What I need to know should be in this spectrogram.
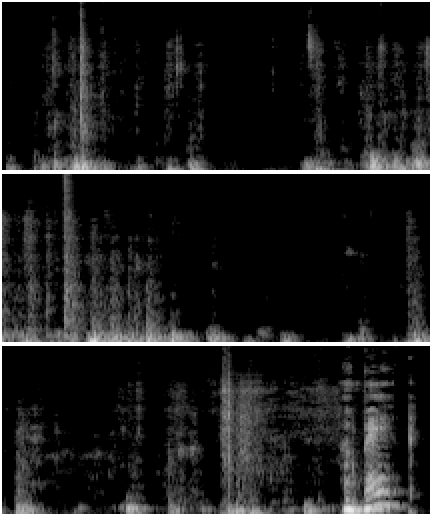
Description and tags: Running Downstairs In The Distance (With Extra!)
Originally used for my video: Curly Reads: Upstairs [Creepypasta]
Recorded with a Iphone SE and edited in Audacity
stairs-down, distant, stairway, wood-stairs, curly-one, indoors, stair-run, run, callum, wooden, stairs, foley, distant-running, footsteps, callumhaylermagenis, run-downstairs, callum-hayler-magenis, wooden-stairs, curlyone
